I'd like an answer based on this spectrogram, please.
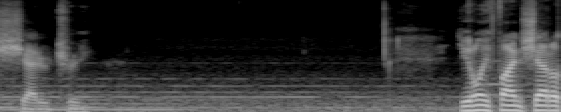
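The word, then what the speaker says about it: Scadutree: I think you're supposed to pronounce it shadow tree.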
